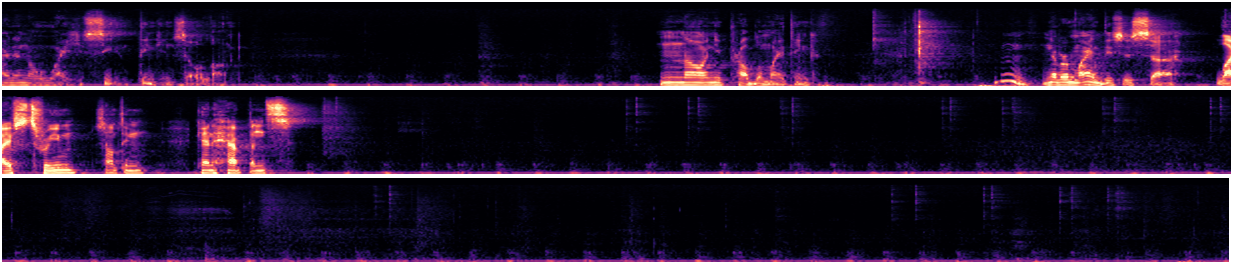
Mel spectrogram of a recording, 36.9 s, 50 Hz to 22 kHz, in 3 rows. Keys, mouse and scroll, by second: 9.1 ctrl+shift+Escape, 33.5 click, 34.4 click, 34.5 click, 35.1 click, 35.2 click, 35.6 click, 35.7 click.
